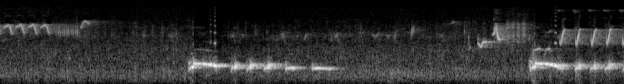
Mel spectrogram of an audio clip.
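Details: Zebra dove, small and mostly gray, kept for its beautiful voice, repeats its rapid stuttering coo phrase twice, each of about six notes, mixed with loud high chirps and rapid trills from other birds.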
